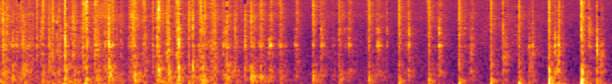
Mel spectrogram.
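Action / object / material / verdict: tap / small cardboard box / cardboard / none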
